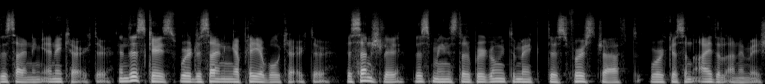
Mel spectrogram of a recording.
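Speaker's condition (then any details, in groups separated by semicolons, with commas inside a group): No condition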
